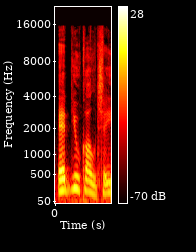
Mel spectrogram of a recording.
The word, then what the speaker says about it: EduCulture: EduCulture, yes.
